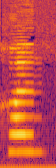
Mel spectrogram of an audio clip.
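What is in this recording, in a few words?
"hen", Mandarin Chinese, neutral tone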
